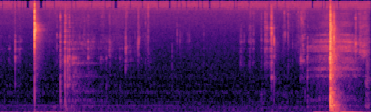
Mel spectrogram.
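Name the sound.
cutting with scissors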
